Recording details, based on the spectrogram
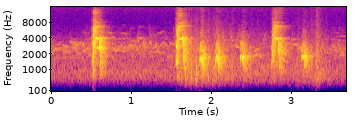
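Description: An American robin gives three sharp, high 'peek' notes about a second apart, each trailed by softer, lower 'tut' notes, over a steady faint hiss.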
